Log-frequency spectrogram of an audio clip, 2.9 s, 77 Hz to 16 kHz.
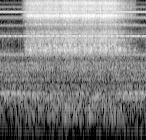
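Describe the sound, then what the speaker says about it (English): A metal file works the radius on a 5-inch gauge steam locomotive tender wheel, a single steady rasping stroke, close and fairly loud. "we're just going to work the radius with our file"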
